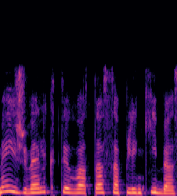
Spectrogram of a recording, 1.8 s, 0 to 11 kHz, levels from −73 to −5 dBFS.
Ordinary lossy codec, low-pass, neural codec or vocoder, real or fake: MP3, 96 kbps; 7.2 kHz; codec, 16 kHz, 16 kbps, FunCodec, trained on LibriTTS, 50 frames a second; fake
